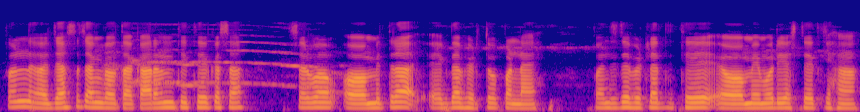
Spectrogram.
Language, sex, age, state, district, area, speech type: Marathi, male, 30-45, Maharashtra, Thane, urban, spontaneous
